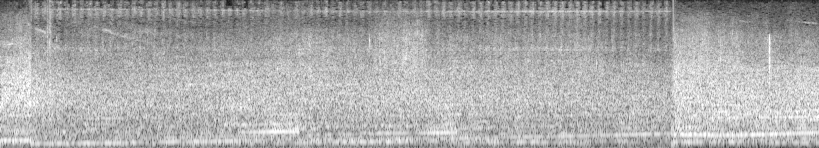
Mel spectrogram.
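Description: Hypercar engine in the Le Mans Ultimate racing game, a sustained drone with rising and falling pitch as it brakes and accelerates around the Bahrain circuit, steady and fairly loud with no voices.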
